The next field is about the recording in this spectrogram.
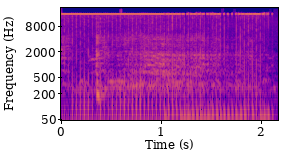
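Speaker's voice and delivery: breathy chuckle, barely voiced; soft airy laugh. Real, not acted. Speaker finishing the blouse story, soft airy laugh. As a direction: laugh quietly at the daughter's retort. Laughing after daughter's punchline.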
